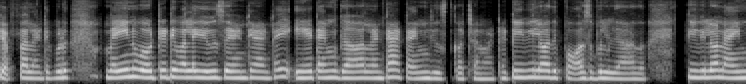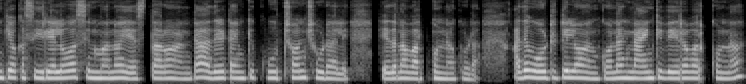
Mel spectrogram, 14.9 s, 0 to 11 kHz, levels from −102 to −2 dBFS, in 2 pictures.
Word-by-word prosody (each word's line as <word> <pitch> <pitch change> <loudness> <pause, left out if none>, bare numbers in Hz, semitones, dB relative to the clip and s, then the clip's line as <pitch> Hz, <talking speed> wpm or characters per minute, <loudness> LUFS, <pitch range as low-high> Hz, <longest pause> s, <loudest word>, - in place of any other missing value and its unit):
చెప్పాలంటే 245 -2 0
ఇప్పుడు. 255 +2 +1 0.4
Main 285 +3 +6
OTT 280 +2 +4
వల్ల 270 0 +5
యూజ్ 260 0 +2
ఏంటి 255 +1 0
అంటే 255 +4 -3 0.2
ఏ - - +3 0.2
టైమ్ 265 0 +2
గావాలంటే 250 +1 +1
ఆ - - -1
టైమ్ 235 +1 -1
జూసుకోవచ్చనమాట. 220 -1 -6
టీవీలో 275 0 +2
అది 260 -1 +1
పాజిబుల్ 235 +2 0
గాదు. 215 -1 -6 0.4
టీవీలో 270 0 +3
9కి 255 +2 +2
ఒక 260 - -4
సీరియల్ 250 -1 +1 0.2
సినిమానో 250 -1 +1
ఏస్తారో 240 +1 -3
అంటే 220 +4 -5
అదే 245 -1 0
టైమ్‌కి 250 +1 -3
కూర్చొని 260 +1 -2
చూడాలి 235 -4 -3 0.4
ఏదైనా 235 +1 0
వర్క్ 225 +2 -5
ఉన్నా 220 -1 -3
కూడా. 205 -3 -8 0.4
అదే 280 +4 +4
ఓటీటీలో 255 +1 +1
అనుకో 230 0 -4
నాకు 250 0 +2
9కి 245 +2 0
వేరే 245 +1 0
వర్క్ 245 +1 -7
ఉన్న 230 +1 -5
250 Hz, 165 wpm, -27 LUFS, 235-265 Hz, 0.4 s, Main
